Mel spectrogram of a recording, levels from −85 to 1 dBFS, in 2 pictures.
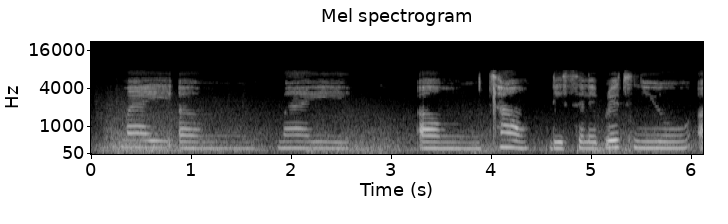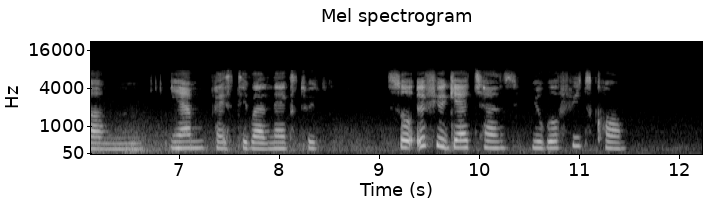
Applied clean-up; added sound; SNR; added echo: none; Thunder; 12 dB; none.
